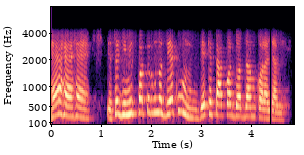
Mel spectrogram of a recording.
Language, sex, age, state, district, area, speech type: Bengali, female, 45-60, West Bengal, Darjeeling, rural, conversation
